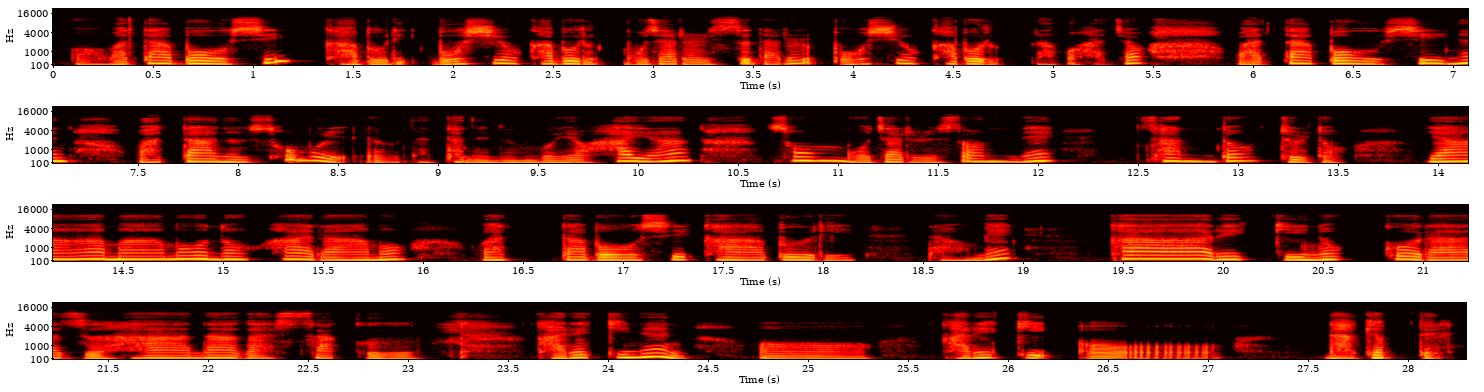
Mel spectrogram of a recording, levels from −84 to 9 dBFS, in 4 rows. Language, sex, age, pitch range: Korean, female, 40-59, 145-210 Hz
